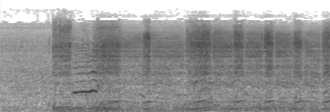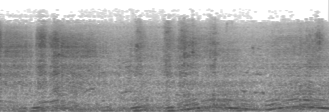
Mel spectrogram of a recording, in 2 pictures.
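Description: Tyres spin and churn through wet mud.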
